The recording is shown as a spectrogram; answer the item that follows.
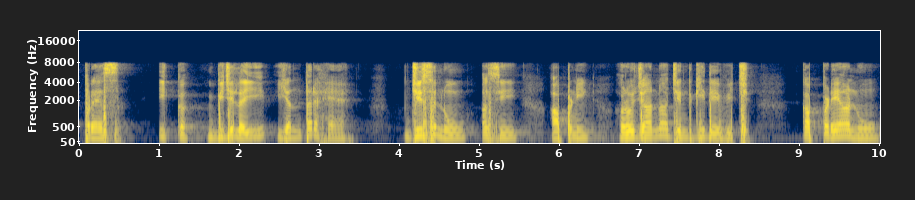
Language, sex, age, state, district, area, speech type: Punjabi, male, 18-30, Punjab, Patiala, urban, spontaneous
